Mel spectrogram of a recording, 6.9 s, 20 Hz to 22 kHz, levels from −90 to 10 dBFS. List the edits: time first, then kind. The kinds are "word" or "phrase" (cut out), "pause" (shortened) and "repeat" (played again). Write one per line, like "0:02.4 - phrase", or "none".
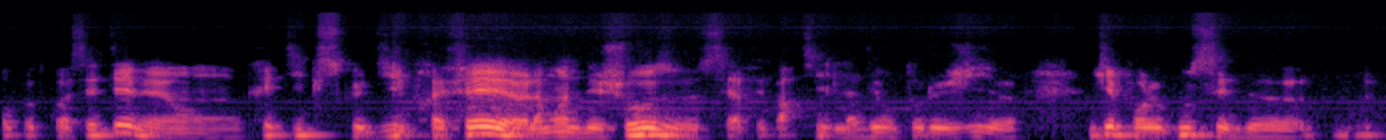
0:05.5 - word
